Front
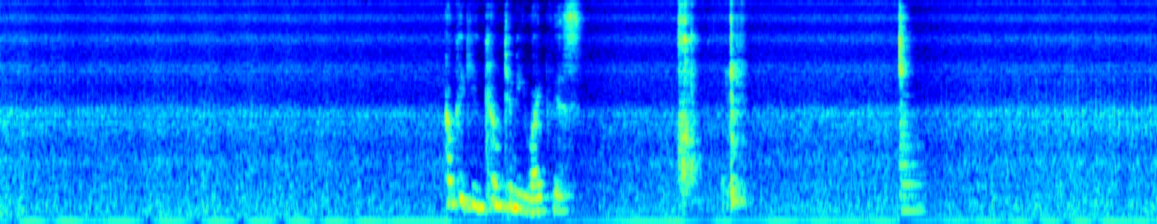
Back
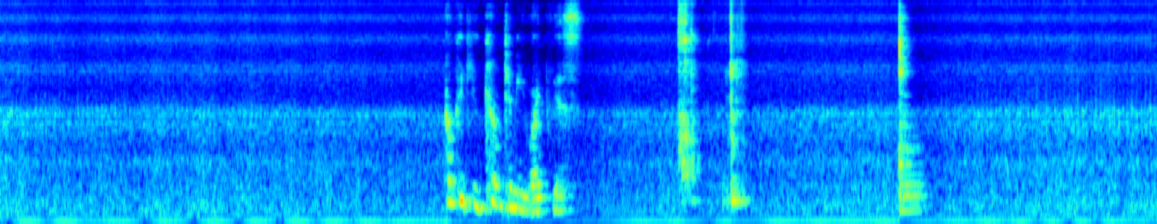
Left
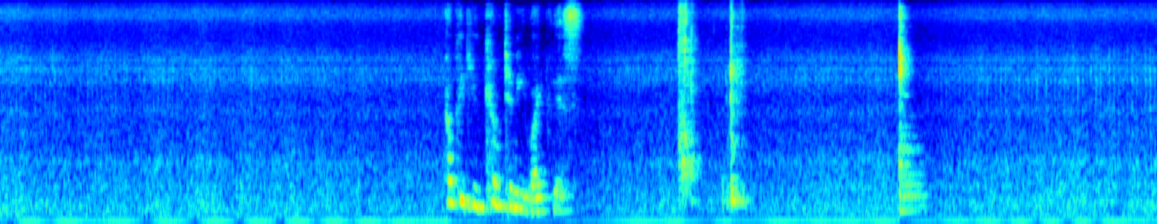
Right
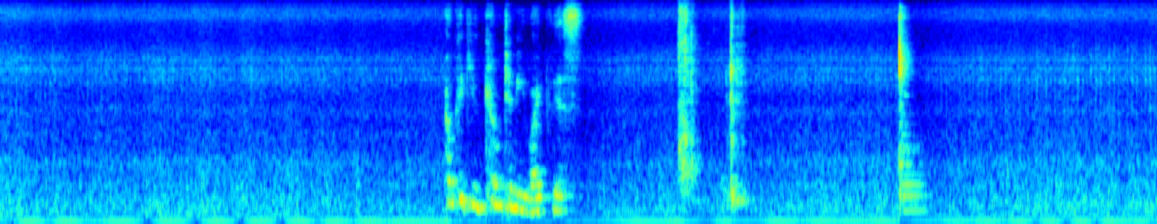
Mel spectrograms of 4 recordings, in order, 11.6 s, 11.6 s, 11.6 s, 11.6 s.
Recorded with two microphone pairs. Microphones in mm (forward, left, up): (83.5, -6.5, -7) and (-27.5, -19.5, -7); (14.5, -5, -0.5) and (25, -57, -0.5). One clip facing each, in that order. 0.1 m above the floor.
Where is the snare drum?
170° right, 0.6 m.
